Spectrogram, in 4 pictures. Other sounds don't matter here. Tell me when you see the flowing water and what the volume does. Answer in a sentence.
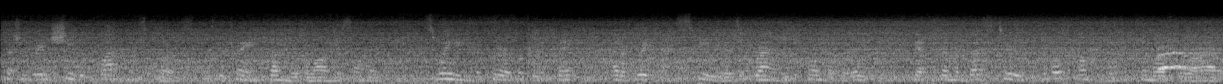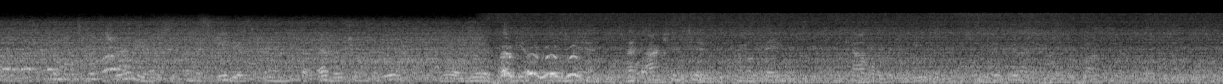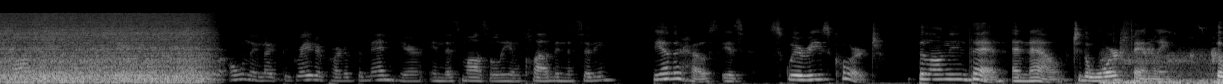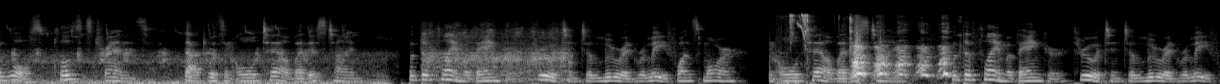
You can hear the flowing water from 0.0 to 26.6 s, at a steady volume.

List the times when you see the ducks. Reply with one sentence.
The ducks can be heard from 35.5 to 42.5 s.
